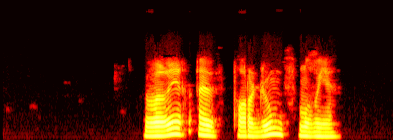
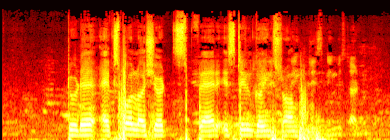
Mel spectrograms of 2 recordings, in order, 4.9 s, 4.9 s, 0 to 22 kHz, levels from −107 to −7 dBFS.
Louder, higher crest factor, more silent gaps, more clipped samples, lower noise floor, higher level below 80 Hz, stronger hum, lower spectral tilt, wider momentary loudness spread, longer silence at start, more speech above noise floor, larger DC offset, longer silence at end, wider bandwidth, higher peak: second, -21 LUFS vs -13 LUFS; first, 20 dB vs 14 dB; neither; neither; first, -89 dBFS vs -40 dBFS; second, -68 dBFS vs -26 dBFS; neither; first, -11.5 dB/octave vs -5 dB/octave; second, 9 LU vs 15 LU; first, 1.8 s vs 0.4 s; first, 69 dB vs 27 dB; neither; first, 0.7 s vs 0.15 s; second, 4.7 kHz vs 16 kHz; about the same, -2 dBFS vs 0 dBFS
